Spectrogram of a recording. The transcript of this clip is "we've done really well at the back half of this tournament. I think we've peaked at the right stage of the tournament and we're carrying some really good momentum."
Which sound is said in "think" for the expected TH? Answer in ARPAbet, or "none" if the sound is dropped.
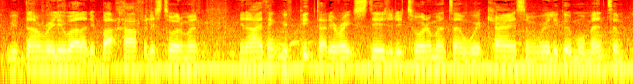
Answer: TH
